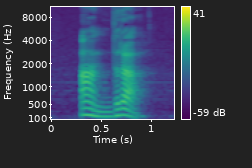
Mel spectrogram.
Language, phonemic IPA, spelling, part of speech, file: Swedish, /ˈanˌdra/, andra, adjective / pronoun, Sv-andra.ogg
- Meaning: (adjective) second; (pronoun) plural form and definite of annan: the other; (the) others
